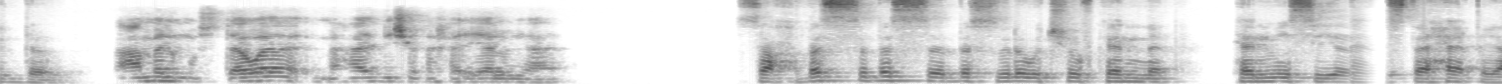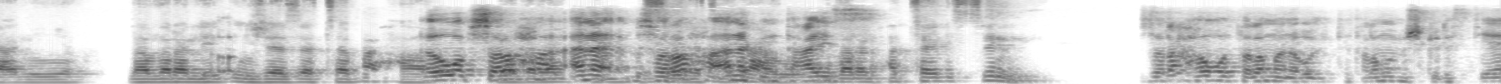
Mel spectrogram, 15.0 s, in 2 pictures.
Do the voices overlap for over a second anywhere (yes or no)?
yes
